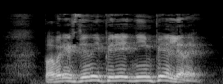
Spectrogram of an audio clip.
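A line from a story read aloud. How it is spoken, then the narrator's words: Yelling. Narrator (Russian): заорал Киллиан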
